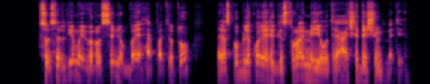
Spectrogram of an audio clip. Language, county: Lithuanian, Alytus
